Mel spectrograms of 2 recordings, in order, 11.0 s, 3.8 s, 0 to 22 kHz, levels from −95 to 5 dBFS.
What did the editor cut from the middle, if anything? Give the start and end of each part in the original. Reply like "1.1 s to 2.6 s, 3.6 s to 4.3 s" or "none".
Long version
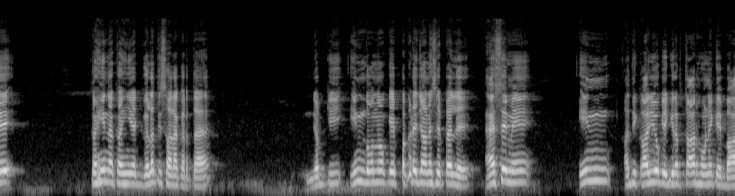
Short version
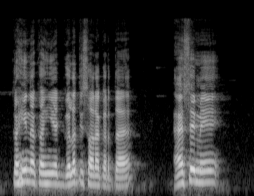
3.6 s to 7.1 s

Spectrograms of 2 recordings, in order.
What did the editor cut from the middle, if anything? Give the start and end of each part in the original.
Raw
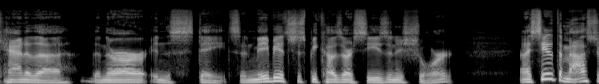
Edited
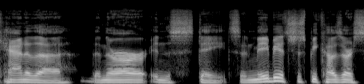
none

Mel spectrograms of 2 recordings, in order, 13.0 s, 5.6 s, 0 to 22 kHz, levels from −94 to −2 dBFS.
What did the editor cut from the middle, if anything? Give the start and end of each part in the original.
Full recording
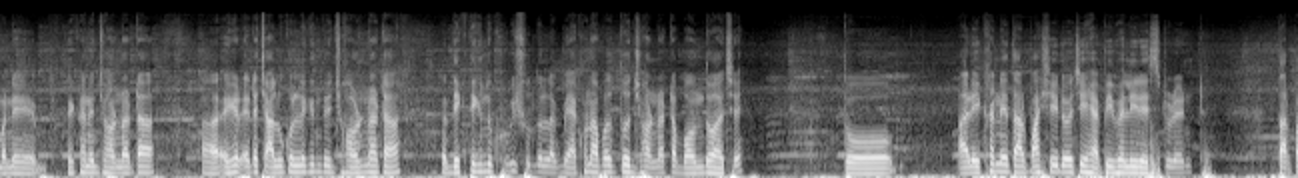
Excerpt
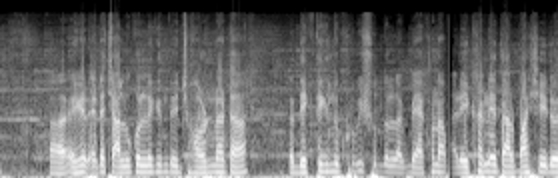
6.0 s to 9.6 s

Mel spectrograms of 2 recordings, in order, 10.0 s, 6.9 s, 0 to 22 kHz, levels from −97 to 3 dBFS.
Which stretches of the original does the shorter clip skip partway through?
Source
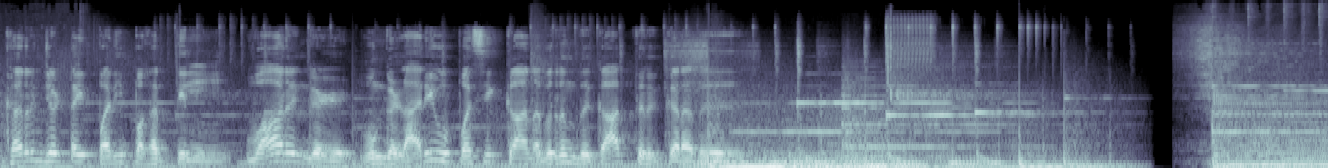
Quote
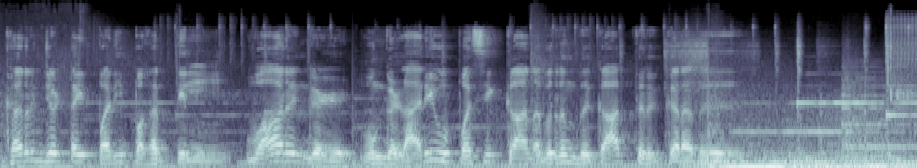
none

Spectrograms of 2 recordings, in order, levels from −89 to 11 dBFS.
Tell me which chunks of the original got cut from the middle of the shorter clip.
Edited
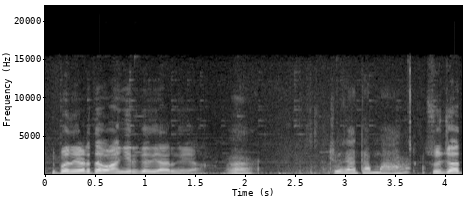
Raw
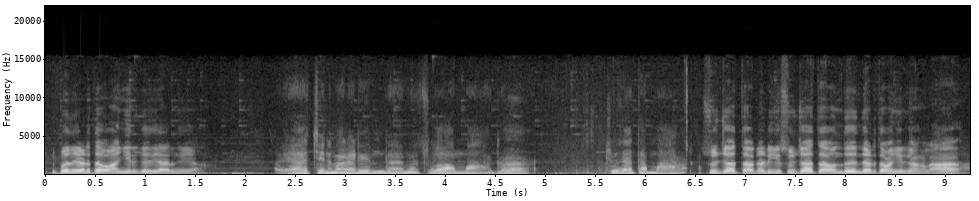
1.7 s to 4.5 s

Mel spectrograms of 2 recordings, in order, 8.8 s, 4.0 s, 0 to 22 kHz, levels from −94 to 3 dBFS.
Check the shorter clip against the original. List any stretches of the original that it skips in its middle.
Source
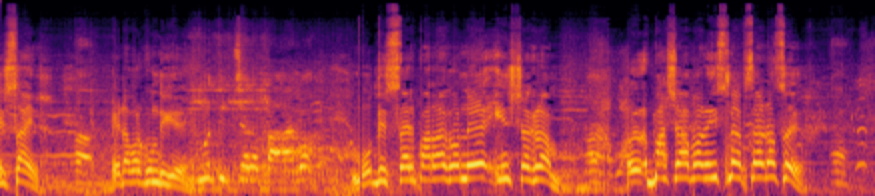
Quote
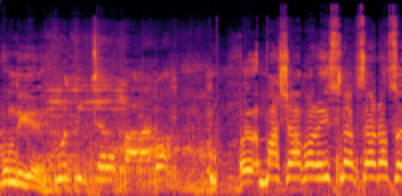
3.6 s to 6.0 s

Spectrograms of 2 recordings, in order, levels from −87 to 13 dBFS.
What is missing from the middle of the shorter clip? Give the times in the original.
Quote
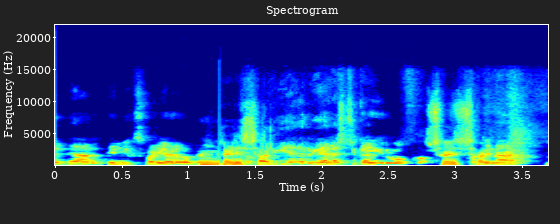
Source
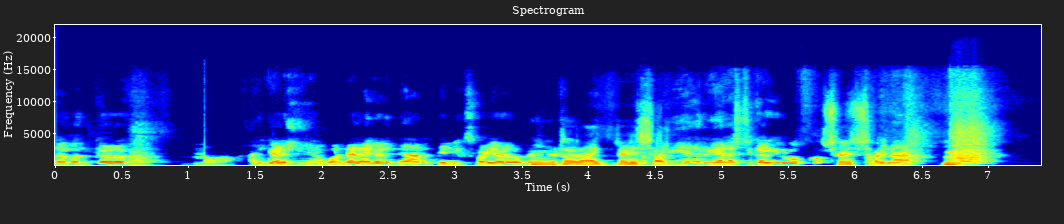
3.7 s to 4.2 s

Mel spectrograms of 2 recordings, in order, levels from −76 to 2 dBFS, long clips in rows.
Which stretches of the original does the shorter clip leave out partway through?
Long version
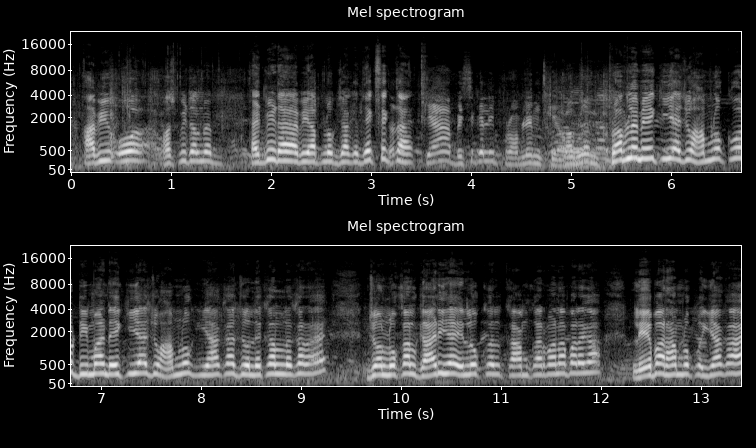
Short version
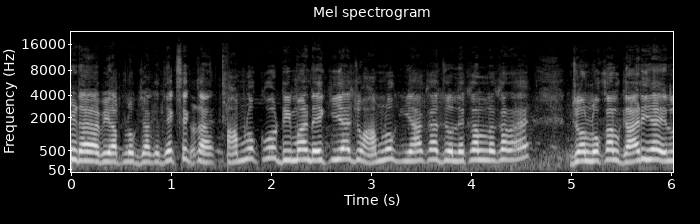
3.6 s to 6.3 s

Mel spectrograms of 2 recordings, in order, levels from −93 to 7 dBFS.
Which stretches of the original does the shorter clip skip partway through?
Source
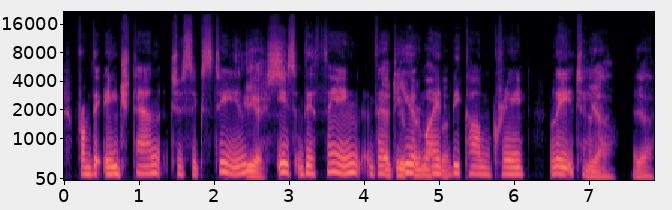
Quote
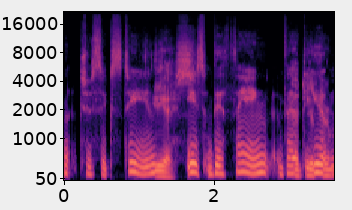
none

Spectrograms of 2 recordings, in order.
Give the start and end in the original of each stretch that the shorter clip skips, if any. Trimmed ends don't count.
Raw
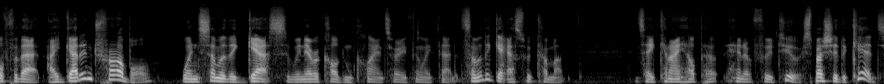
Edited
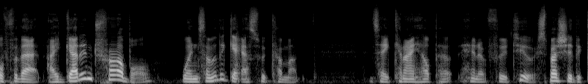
2.0 s to 4.7 s

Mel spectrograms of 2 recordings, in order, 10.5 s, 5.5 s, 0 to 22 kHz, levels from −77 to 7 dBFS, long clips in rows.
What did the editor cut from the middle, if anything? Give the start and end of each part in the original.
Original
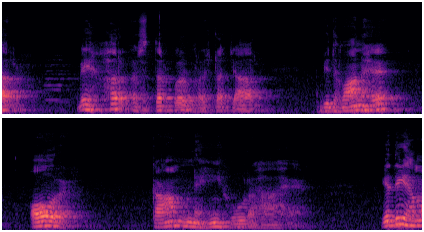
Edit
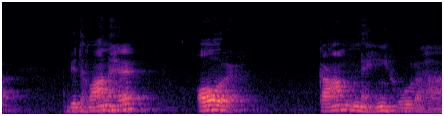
none

